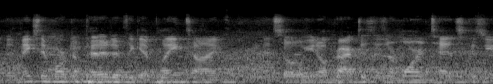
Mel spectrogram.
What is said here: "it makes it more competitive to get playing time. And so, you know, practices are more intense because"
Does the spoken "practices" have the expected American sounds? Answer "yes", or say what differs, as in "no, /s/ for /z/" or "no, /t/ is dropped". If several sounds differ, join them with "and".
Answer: yes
